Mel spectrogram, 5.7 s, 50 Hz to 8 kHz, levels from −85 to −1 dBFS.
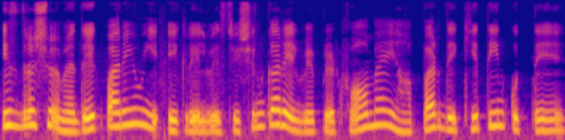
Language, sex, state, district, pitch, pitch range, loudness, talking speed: Hindi, female, Goa, North and South Goa, 210 Hz, 180-265 Hz, -16 LUFS, 200 wpm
